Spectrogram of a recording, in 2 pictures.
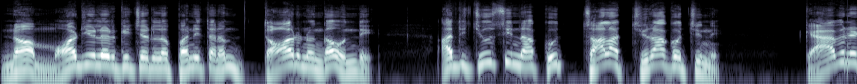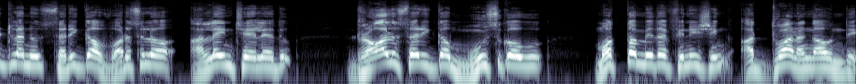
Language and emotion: Telugu, angry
